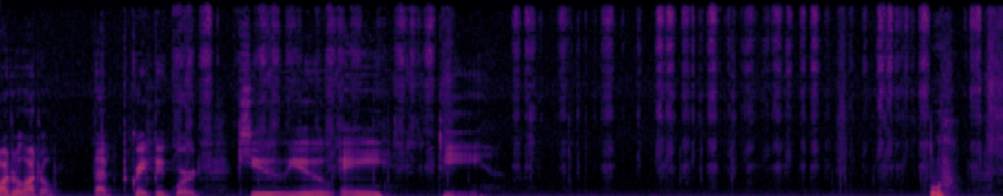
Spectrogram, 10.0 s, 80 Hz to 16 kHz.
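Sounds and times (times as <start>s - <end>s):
pencil scratching on paper: 1.7s - 10.0s.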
